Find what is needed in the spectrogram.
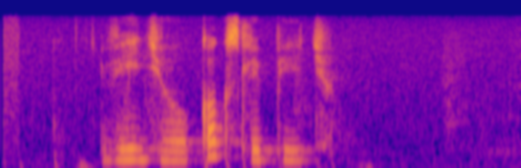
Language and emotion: Russian, neutral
